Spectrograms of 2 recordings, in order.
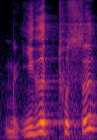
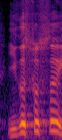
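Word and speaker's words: ἰχθύς: 익투스는 약간은 이제 잘못 읽은 겁니다. 발음 그대로 글자 그대로 읽으면 익수스가 맞는 이그투스 뭐 이그수스 이렇게 읽는 게 맞습니다.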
